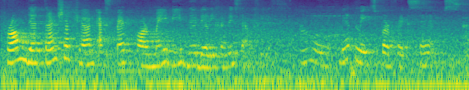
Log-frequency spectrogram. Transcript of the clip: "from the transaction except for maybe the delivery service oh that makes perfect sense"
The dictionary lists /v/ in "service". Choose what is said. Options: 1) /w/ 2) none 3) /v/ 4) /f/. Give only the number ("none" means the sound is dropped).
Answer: 4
